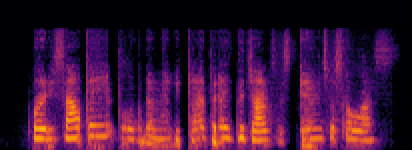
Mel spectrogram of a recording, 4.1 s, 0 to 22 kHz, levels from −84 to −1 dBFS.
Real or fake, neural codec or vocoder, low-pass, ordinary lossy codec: fake; codec, 44.1 kHz, 0.9 kbps, DAC; 10.8 kHz; AAC, 64 kbps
